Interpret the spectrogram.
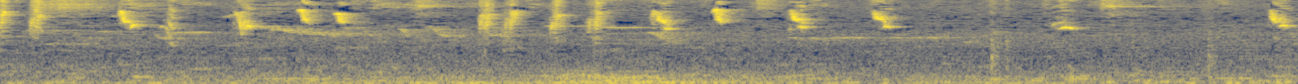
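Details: Lively 'gacor full isian' song of the brown-throated sunbird, or kolibri ninja: sparkling high ticks and sharp chips, some paired, scattered over a steady faint hiss and low-frequency murmur.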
